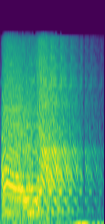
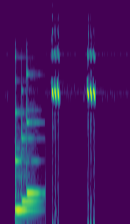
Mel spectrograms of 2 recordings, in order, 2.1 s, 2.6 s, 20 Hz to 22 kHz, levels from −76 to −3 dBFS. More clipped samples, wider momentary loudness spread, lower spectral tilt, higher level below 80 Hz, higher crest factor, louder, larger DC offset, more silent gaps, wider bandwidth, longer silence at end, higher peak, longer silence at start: first, 10% vs under 0.1%; first, 16 LU vs 10 LU; about the same, -2.5 dB/octave vs -2 dB/octave; first, -26 dBFS vs -60 dBFS; second, 4 dB vs 18 dB; first, -3 LUFS vs -13 LUFS; neither; neither; second, 12 kHz vs 13.5 kHz; second, 0.05 s vs 0.7 s; about the same, 0 dBFS vs 0 dBFS; second, 0 s vs 0.3 s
